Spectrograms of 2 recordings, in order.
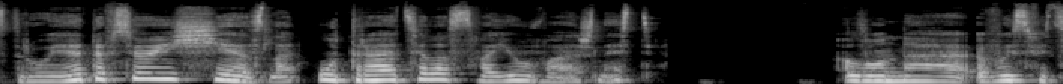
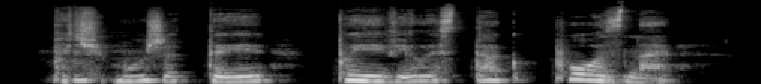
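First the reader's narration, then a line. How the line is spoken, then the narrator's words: Murmuring between kisses. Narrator (Russian): Бормочет он в перерывах между поцелуями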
